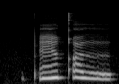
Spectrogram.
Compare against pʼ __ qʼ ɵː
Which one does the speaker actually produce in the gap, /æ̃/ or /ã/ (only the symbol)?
æ̃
